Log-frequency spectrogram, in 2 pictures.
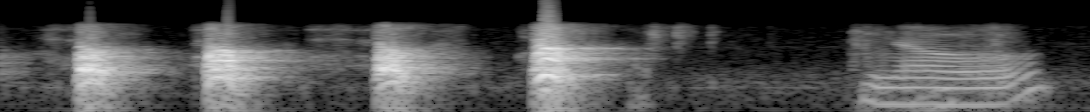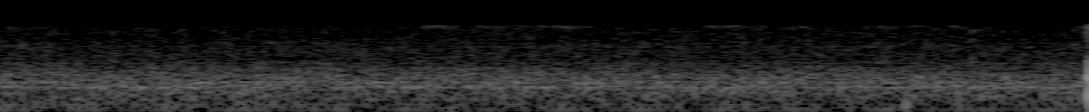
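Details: The Keeshond Blue reacts eagerly to a question about going outside, which she links with walks to the park. Four loud, evenly spaced barks come first, then a short, drawn-out whining sound, and after that a long silence in a small room.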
